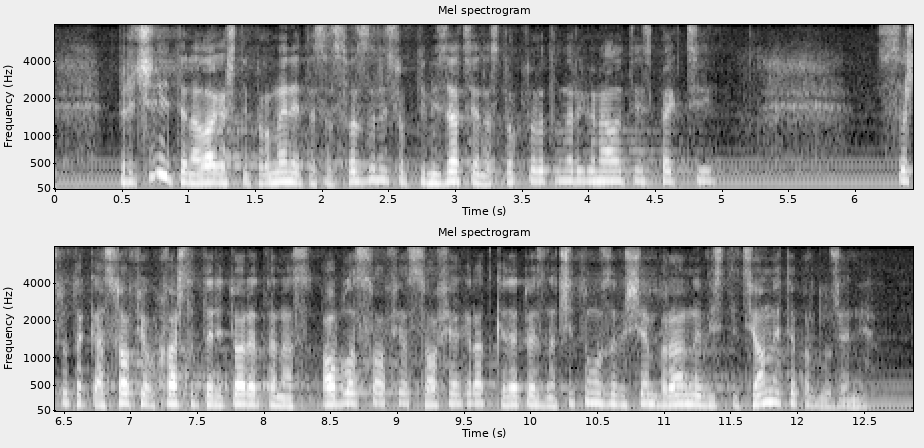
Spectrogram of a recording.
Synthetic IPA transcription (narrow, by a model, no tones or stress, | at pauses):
pɾit͡ʃinit̪ɛnɐlˠaɡəʃt̪ipɾomɛnit̪ɛsəsvɤɾzɐnisop̚t̪imizat̪sijənɐst̪ɾuk̚t̪uɾət̪ənɐɾɛɡʲionalˠnit̪ɛinspɛkt̪siː | sɤʃt̪ot̪ɐkasɔfijəopxvaʃt̪ət̪ɛɾit̪ɔɾijət̪ənɐ | ɔblˠɐst̪ɔfijəsɔfijəɡɾat̪kɐd̪ɛt̪oɛznɐt͡ʃit̪ɛlˠnozɐviʃɛnbɾɔjənɐĩɱvɛst̪it̪siɔnːit̪ɛpɾɛd̪lˠoʒɛniə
